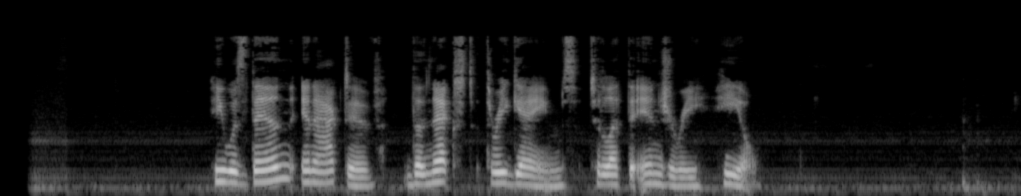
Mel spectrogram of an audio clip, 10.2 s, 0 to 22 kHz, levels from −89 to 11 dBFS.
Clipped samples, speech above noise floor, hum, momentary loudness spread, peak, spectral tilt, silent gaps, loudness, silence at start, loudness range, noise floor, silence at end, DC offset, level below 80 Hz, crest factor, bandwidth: under 0.1%; 38 dB; none; 12 LU; -2 dBFS; -5.5 dB/octave; none; -20 LUFS; 2.15 s; 8 LU; -58 dBFS; 0.55 s; under 0.1%; -58 dBFS; 20 dB; 11.5 kHz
